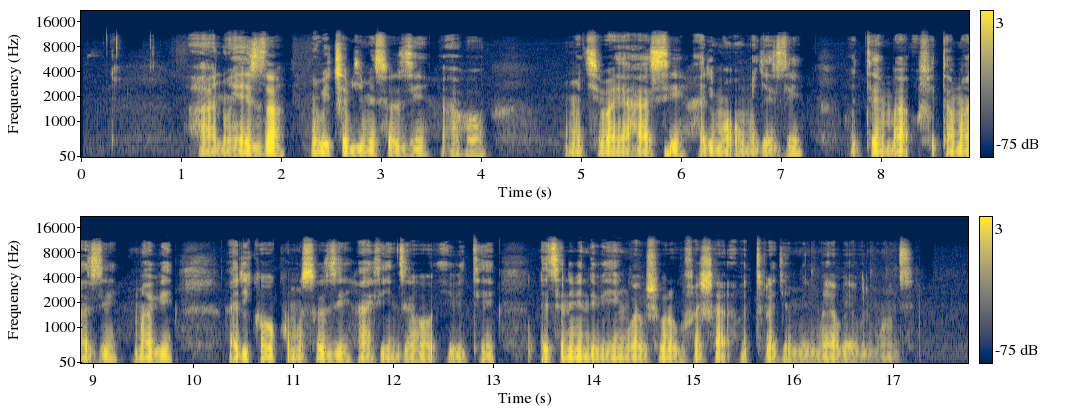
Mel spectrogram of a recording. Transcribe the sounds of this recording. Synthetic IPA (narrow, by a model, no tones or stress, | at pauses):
ahaːn̥huhe̞ːza | muβit͡ʃe̞bɟiːmiso̞zia̰ho̞ | umuciβajaɦaːsihaɾimo̞̰ʔumuɟe̞zi | utʰe̞ːmbaʔufitamaːzimaβi | a̰ɾikʰo̞kʰumuso̞zihaiːnze̞ho̞iβitʰinde̞t͡se̞niβiːndiβihiːŋɡwaβiʃo̞βo̞ɾaɡufaʃa̰aβatuːɾaɟe̞mumiɾimo̞jaːβo̞jaβuɾimuːnsi̥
